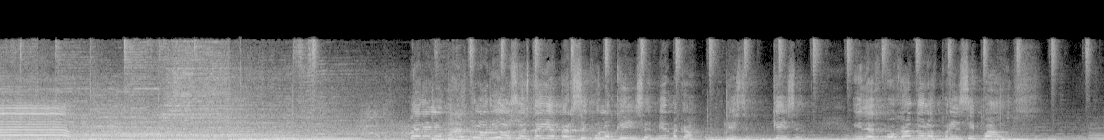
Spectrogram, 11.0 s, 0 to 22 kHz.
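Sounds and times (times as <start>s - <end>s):
person holding a rising whoop: 0.0s - 4.7s
crowd shouting and cheering: 0.0s - 6.2s
speech: 5.7s - 10.4s.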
